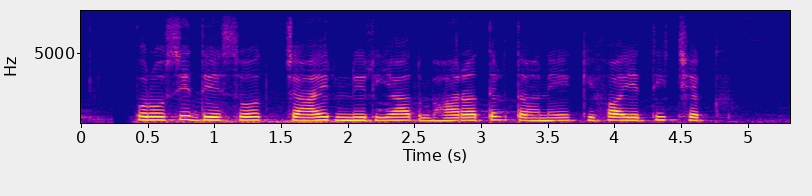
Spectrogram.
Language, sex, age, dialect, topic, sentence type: Magahi, female, 18-24, Northeastern/Surjapuri, banking, statement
